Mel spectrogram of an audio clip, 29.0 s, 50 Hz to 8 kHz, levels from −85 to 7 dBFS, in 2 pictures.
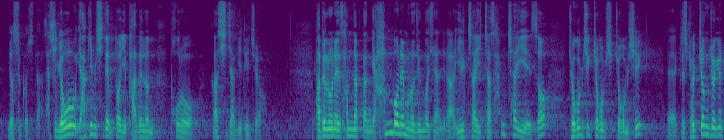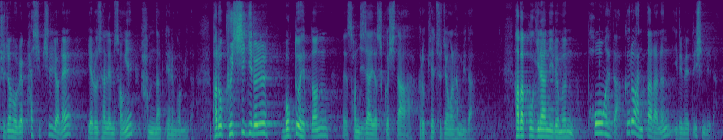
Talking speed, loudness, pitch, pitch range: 285 characters per minute, -27 LUFS, 135 Hz, 110-160 Hz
